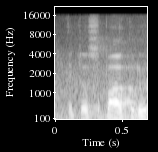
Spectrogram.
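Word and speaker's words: SPARQL: これはスパークルって読むんですけ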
